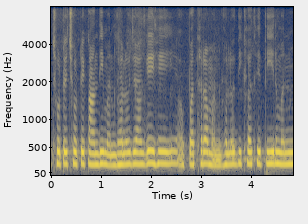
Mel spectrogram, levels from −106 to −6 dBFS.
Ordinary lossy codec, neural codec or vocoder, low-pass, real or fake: none; none; none; real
